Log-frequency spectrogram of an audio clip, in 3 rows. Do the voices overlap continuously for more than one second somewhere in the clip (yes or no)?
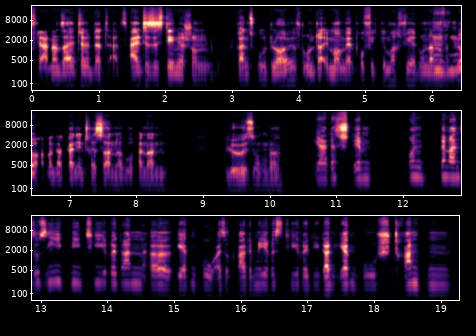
no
